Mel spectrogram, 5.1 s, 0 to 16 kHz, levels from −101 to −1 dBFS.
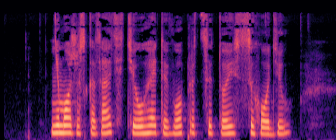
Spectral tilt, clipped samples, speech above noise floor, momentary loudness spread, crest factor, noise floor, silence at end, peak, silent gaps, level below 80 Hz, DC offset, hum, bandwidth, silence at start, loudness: -5.5 dB/octave; under 0.1%; 40 dB; 11 LU; 18 dB; -62 dBFS; 0.7 s; -4 dBFS; none; -64 dBFS; under 0.1%; none; 11.5 kHz; 0.75 s; -22 LUFS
